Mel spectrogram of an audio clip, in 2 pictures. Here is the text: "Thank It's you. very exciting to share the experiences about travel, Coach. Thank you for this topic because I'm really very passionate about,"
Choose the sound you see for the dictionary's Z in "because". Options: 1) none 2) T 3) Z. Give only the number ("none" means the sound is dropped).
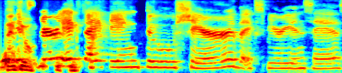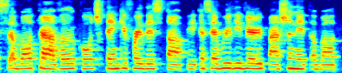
1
